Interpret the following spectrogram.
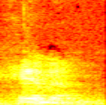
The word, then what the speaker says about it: Hannam: uh I have today with me Dr Paul Hanam did I pronounce that correctly yes sir perfect awesome awesome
